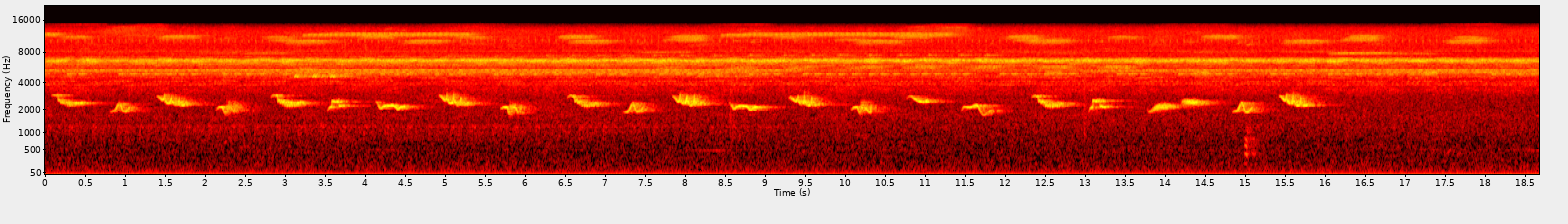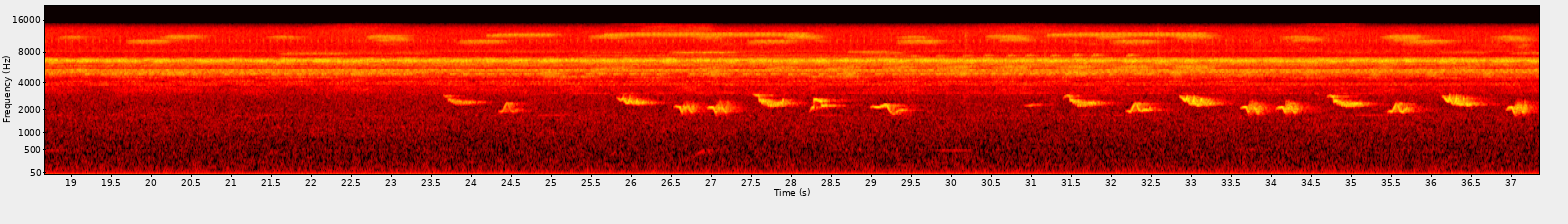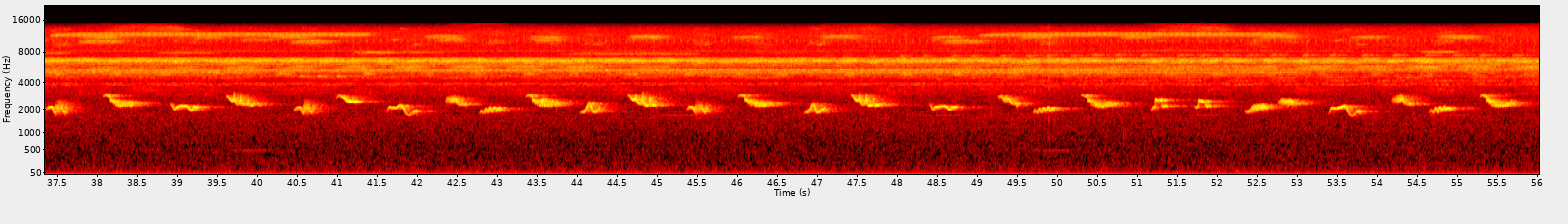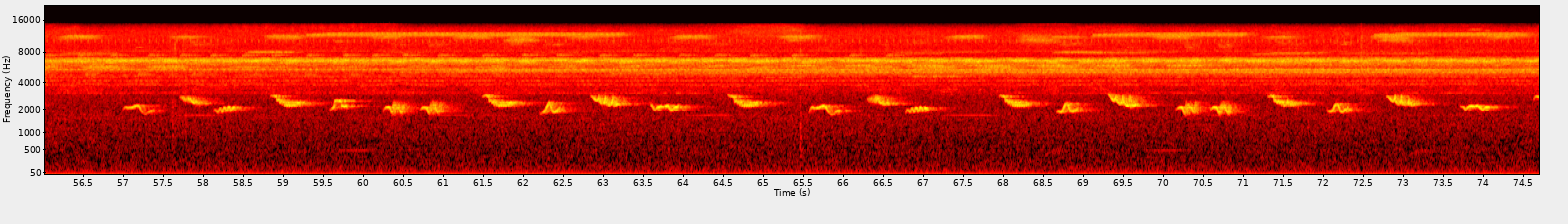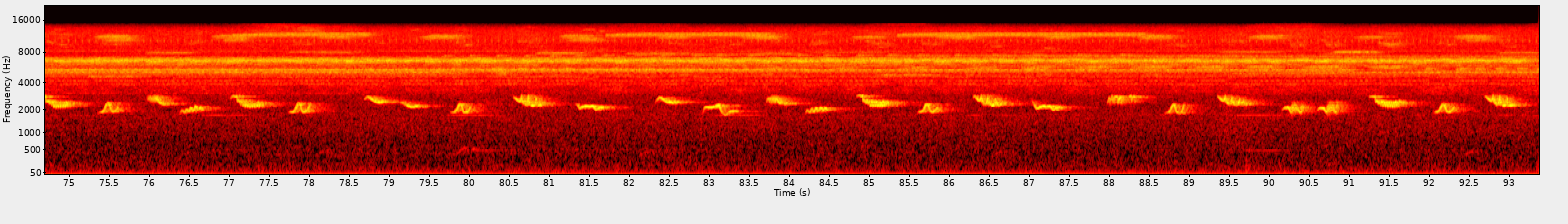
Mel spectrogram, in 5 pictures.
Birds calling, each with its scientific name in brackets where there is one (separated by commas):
Cinereous Tinamou (Crypturellus cinereus), Gray-fronted Dove (Leptotila rufaxilla), Hauxwell's Thrush (Turdus hauxwelli), Amazonian Motmot (Momotus momota)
